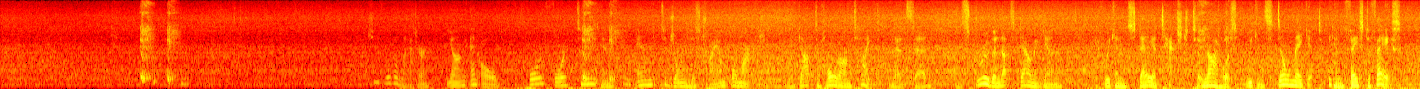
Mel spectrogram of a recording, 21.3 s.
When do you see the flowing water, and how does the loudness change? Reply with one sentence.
You can hear the flowing water from 0.0 to 21.2 s, getting louder.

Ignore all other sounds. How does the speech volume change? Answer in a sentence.
The loudness of the talking goes up.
